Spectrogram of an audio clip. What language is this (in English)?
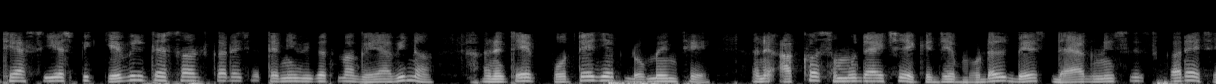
Gujarati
